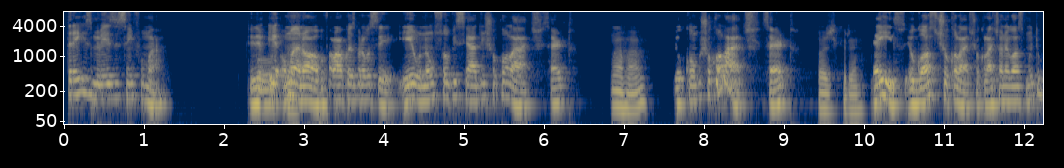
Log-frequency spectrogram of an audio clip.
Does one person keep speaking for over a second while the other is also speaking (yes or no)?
no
